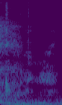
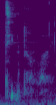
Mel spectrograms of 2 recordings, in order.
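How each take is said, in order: First: Faint unvoiced eerie whisper. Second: Whispering. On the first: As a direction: breathe it eerily. Spooky echo whispered. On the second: Acted. Spooky echo.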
